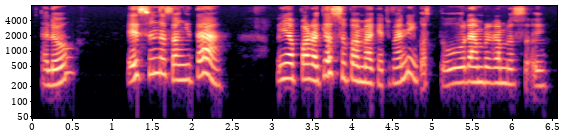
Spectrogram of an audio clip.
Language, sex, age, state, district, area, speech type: Nepali, female, 45-60, West Bengal, Kalimpong, rural, spontaneous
